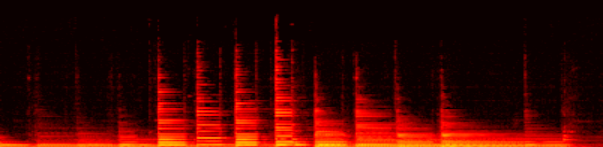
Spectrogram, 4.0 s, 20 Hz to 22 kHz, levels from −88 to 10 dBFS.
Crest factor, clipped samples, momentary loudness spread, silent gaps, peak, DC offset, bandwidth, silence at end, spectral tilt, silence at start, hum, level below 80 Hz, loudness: 16 dB; under 0.1%; 10 LU; none; -14 dBFS; under 0.1%; 15.5 kHz; 0.15 s; -5 dB/octave; 0 s; none; -66 dBFS; -30 LUFS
